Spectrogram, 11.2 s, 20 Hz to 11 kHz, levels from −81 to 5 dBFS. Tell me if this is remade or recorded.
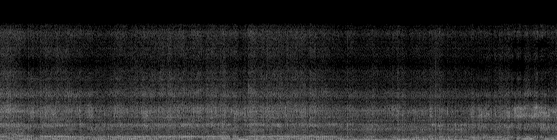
remade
